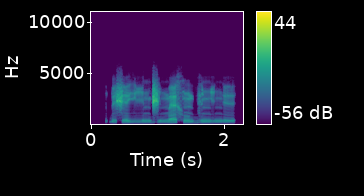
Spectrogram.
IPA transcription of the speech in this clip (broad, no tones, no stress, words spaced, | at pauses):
ɓɪʃe jind͡ʒi mɛ xũ bʲʊ ɲiŋɪ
